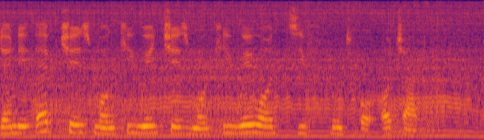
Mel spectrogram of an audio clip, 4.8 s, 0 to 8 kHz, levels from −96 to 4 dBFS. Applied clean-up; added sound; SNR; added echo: none; Engine starting; 5 dB; none.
